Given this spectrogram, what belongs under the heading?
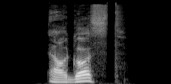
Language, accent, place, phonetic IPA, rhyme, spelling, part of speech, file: German, Germany, Berlin, [ɛɐ̯ˈɡɔst], -ɔst, ergosst, verb, De-ergosst.ogg
- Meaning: second-person singular/plural preterite of ergießen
